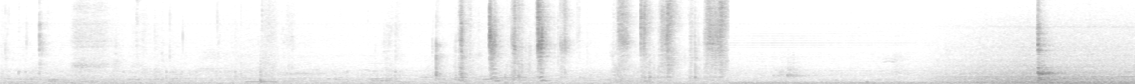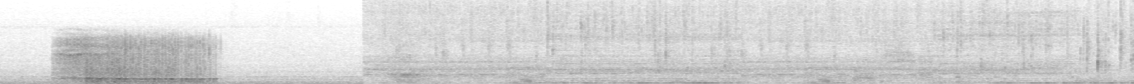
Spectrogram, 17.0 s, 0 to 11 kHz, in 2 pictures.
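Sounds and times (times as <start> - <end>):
low hum: 7.0 - 11.3
loud rush of noise: 8.8 - 10.4.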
